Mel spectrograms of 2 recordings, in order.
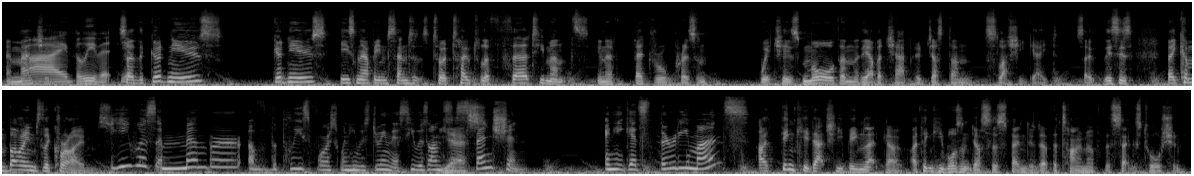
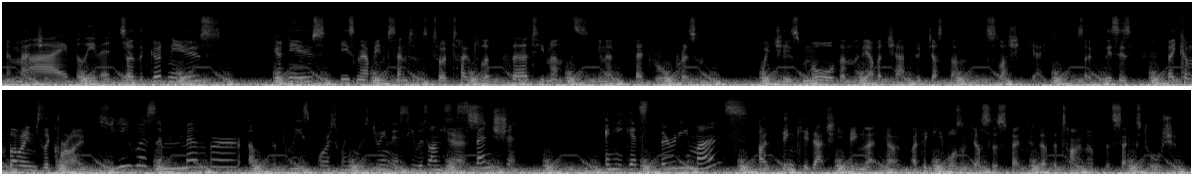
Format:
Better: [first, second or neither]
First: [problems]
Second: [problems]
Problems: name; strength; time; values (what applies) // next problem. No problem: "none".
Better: first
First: low rumble; faint; throughout; 25 dB below the speech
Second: low rumble; loud; throughout; as loud as the speech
